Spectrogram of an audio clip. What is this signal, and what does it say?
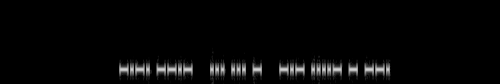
Morse code, heard as a keyed tone, about 46 wpm, 700 Hz. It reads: CQ SST K4TG
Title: K1USN SST QSO Practice - 45wpm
